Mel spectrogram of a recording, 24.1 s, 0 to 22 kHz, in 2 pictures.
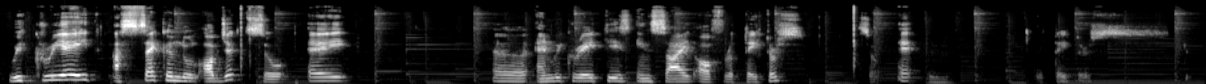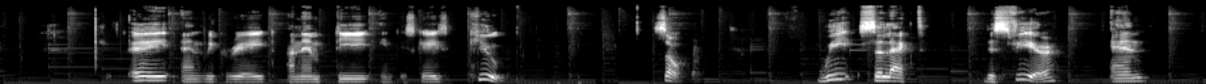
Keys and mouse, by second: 2.5 shift+a, 8.8 a, 10.4 click, 13.1 shift+a, 21.0 click, 24.0 right click.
